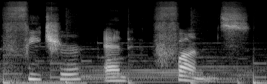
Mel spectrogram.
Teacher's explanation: position the lower edge of your upper teeth upon the lower lip and then slightly blow with a voiceless breath lastly use the lower lip to control the flow of the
